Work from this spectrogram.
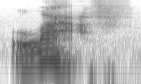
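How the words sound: The vowel is a flat, wide 'cat' sound. "where you're really opening your mouth wide"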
